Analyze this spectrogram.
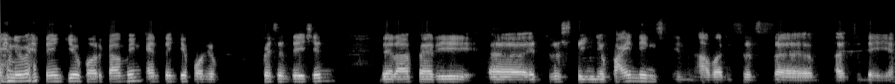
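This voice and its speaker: The speaker has an Indonesian accent and a moderate pace. The intonation stays fairly even. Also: man, medium pitch for a man. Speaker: conference session chair. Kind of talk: online conference session moderation. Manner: halting, many fillers.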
